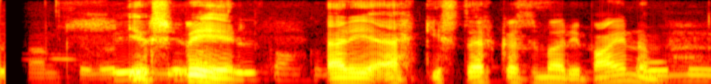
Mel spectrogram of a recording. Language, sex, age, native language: Icelandic, male, 14, Icelandic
